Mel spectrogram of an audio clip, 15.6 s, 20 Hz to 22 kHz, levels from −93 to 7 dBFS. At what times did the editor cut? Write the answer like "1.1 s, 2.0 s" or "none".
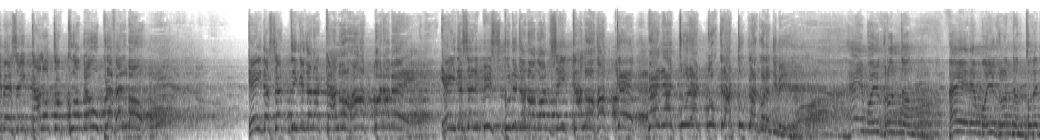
12.6 s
